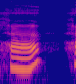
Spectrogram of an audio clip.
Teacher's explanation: her, здесь может быть ротированный, может быть просто гласный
